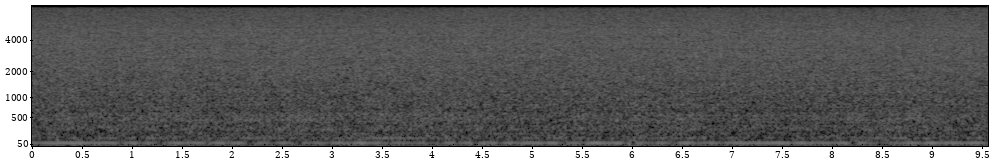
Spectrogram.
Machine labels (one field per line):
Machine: fan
